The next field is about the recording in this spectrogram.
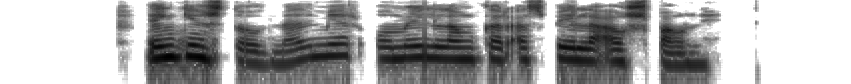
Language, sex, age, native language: Icelandic, female, 40-49, Icelandic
